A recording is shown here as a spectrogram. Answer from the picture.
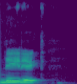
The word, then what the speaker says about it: Natick: After the, you keep seeing Natick. – Natick. Yeah. And I was like, over and over again. I took the, and I mean, like, one nice thing is his depiction of Natick is so absolutely spot on.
